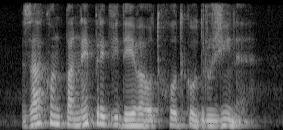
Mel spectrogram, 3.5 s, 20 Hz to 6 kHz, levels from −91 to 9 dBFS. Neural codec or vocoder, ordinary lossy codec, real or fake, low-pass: vocoder, 44.1 kHz, 128 mel bands every 256 samples, BigVGAN v2; none; fake; 5.4 kHz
